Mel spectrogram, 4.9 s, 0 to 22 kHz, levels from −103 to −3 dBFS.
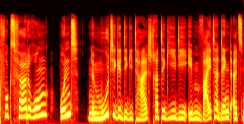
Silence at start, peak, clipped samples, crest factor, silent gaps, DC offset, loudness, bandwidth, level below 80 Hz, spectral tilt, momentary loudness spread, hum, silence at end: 0 s; -4 dBFS; under 0.1%; 14 dB; none; under 0.1%; -18 LUFS; 13.5 kHz; -60 dBFS; -4.5 dB/octave; 8 LU; none; 0 s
